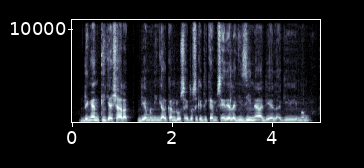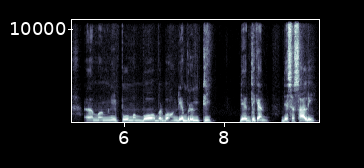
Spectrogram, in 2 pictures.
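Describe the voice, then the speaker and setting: A man, an Islamic preacher, calmly explaining religious teaching in conversation and citing sayings point by point. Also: low-pitched, dry recording, clean studio sound. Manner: calm, measured, cites hadith and lists points.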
